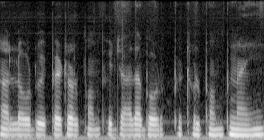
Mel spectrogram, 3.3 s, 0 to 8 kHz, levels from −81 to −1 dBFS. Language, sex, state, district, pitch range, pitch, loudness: Garhwali, male, Uttarakhand, Uttarkashi, 115-120 Hz, 120 Hz, -16 LUFS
